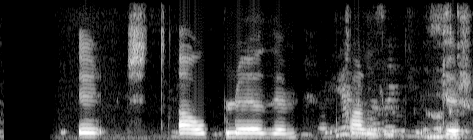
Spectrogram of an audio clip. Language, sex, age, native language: Icelandic, male, 9, Icelandic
